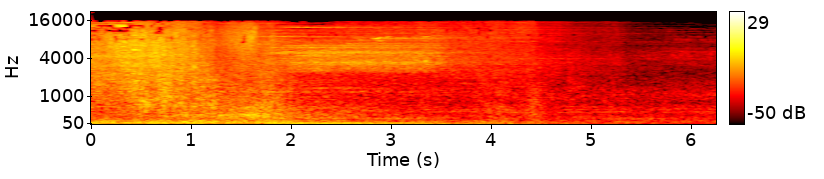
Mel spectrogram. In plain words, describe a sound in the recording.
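A triumphant victory tune plays and fades.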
